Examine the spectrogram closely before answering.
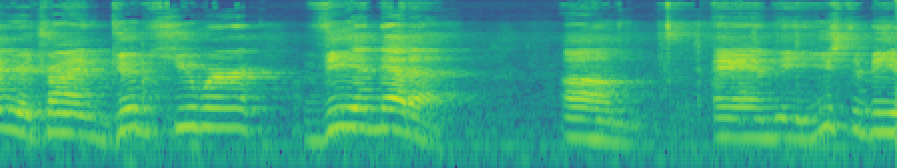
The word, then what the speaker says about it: Viennetta: I'm pretty sure I'm pronouncing it right. It's Viennetta. Maybe that's kind of that might be the country way to say it, but I've always called it Viennetta.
